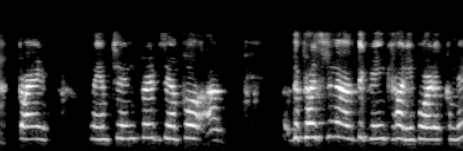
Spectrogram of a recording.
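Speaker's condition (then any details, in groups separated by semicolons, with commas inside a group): Cerebral palsy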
